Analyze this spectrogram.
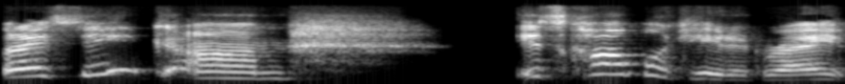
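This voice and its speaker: A woman speaks loudly at a moderate pace, her tone bright and sharp. Her pitch swings very widely against a quiet background. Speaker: philosophy lecturer. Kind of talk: Q&A discussion. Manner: thinking out loud, hesitant.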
